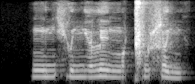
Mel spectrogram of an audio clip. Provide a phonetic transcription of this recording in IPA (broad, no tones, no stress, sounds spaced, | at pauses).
ŋ ə nʲ ç u nʲ ɒ l e ŋ ɔ ǁ u ɬ ə nʲ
